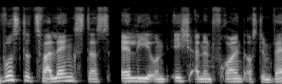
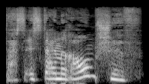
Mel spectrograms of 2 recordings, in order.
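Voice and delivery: much higher and louder, slow and triumphant; thrilled shout; 11 semitones higher, 5 dB louder than usual. A narrator's reading. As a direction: announce the spaceship in pure delight. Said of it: "rief sie aufgeregt". (begeisterter Ausruf, viel höher und lauter, langsam)

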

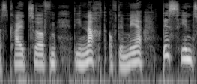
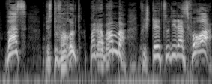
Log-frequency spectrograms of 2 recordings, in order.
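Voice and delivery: very high, loud, tumbling outcry; both shout over each other in alarm; wild shouting; 10 semitones higher, 5 dB louder, faster than usual. Acted. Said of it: "wild durcheinander zu rufen". (wild durcheinander, hoch und laut gerufen)

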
